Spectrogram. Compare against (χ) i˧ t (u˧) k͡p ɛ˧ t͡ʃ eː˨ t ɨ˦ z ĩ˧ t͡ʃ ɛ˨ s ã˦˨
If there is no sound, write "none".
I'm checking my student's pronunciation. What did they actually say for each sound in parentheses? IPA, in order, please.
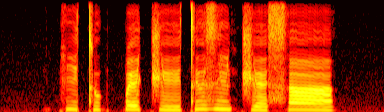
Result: k, u˨

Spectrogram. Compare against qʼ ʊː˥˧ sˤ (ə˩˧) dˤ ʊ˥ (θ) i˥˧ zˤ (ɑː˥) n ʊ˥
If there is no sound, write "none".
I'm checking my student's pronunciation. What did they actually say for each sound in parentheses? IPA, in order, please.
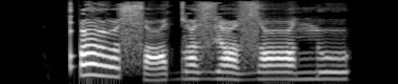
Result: ə˩˧, z, ɑː˥

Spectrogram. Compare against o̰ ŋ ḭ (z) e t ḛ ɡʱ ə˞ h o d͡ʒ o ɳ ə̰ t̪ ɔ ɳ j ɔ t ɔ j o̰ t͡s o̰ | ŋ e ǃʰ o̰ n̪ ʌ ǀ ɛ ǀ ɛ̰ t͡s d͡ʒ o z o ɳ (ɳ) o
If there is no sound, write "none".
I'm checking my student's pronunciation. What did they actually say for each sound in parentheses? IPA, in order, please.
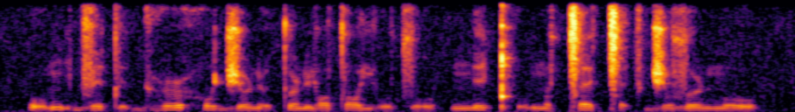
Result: d͡z, n̪

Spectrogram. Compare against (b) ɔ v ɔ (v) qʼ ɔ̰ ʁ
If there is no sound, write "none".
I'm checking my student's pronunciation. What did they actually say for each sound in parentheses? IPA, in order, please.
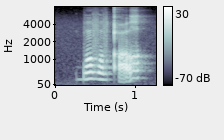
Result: b, v

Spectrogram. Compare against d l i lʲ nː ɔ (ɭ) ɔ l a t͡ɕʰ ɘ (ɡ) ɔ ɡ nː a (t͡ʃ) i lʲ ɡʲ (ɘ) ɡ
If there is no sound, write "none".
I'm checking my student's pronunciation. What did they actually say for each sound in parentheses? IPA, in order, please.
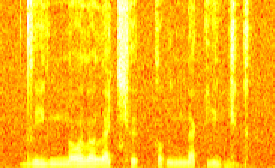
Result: l, kː, k, ɘ

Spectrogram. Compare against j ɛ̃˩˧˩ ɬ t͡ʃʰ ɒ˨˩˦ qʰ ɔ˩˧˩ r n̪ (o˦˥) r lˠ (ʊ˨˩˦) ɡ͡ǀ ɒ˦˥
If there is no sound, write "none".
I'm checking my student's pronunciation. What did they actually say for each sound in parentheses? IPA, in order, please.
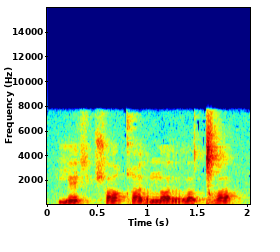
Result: ɔ˦˥, ʊ˨˩˦

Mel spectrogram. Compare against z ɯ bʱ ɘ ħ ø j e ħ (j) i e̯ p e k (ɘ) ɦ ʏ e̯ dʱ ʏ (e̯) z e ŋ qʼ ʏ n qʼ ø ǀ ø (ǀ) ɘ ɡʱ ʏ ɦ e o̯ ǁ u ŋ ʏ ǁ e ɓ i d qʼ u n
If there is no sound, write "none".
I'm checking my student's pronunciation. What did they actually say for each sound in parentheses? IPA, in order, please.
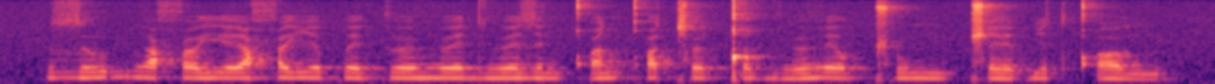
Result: j, ø, e̯, ǃ

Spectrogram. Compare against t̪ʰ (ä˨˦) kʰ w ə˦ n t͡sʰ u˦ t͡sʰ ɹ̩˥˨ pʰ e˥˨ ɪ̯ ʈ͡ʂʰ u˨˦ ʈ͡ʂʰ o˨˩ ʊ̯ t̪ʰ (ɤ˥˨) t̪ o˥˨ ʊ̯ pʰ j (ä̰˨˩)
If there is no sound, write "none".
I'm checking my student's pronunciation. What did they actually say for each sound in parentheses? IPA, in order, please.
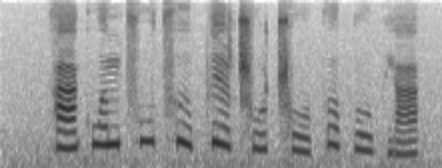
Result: ä˨˦, ɤ˥˨, ä˨˦

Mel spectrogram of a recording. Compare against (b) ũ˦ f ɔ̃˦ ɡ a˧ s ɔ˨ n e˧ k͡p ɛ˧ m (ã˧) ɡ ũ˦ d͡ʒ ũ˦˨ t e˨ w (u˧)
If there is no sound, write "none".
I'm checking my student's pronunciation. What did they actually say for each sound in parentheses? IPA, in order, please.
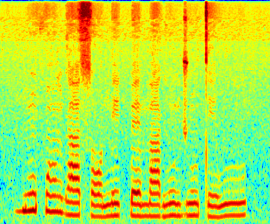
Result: b, a˧, u˧

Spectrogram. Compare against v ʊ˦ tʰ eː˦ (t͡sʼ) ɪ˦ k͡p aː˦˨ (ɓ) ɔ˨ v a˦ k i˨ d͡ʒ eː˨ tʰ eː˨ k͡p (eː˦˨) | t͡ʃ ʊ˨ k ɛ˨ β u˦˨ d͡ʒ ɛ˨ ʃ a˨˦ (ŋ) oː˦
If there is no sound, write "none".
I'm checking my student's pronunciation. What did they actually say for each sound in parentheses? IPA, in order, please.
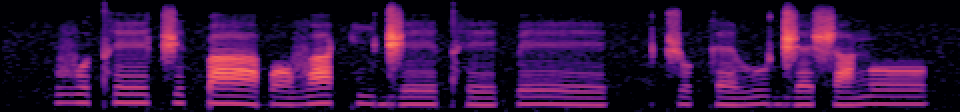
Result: t͡ʃ, ɓ, eː˦˨, ŋ

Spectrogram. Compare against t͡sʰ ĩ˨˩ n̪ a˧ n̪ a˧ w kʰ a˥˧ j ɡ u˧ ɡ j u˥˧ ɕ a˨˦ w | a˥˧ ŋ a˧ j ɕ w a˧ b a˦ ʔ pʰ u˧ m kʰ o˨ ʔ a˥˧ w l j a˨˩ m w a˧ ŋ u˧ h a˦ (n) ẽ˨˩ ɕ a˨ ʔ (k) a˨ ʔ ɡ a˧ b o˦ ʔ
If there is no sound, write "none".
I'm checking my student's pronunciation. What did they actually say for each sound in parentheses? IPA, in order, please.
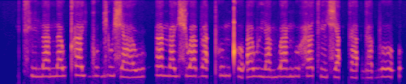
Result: t͡s, k

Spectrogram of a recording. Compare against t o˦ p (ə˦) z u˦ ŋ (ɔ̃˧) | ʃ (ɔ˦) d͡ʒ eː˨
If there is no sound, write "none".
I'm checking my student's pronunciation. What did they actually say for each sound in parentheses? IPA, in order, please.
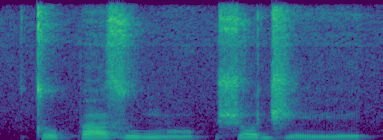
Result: a˦, ɔ̃˨, ɔ˦

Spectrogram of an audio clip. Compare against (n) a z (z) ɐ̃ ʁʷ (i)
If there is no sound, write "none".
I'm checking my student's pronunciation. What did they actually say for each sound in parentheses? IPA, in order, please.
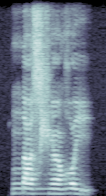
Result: n, ʒ, i

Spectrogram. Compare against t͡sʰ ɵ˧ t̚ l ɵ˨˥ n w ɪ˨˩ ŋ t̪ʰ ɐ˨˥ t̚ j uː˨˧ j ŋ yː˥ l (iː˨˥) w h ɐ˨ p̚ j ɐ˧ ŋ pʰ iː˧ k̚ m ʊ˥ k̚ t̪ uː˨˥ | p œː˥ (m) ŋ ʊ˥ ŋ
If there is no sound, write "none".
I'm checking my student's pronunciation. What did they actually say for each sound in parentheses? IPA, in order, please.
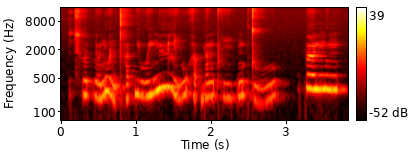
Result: iː˨˥, n

